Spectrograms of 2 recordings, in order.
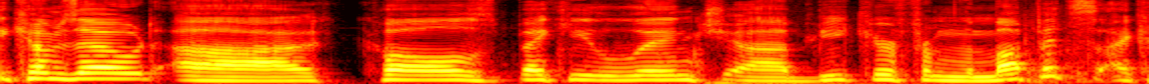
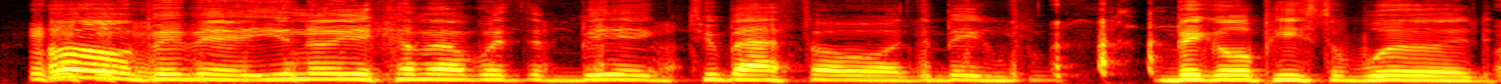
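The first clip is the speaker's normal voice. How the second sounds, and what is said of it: Imitates another person's voice. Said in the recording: “Can you say it as Dusty? ... He just throws baby into everything. It's like, this is ... doing his Dusty impression of, like, Hacksaw Jim Duggan.”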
